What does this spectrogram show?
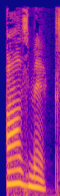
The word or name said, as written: osmics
